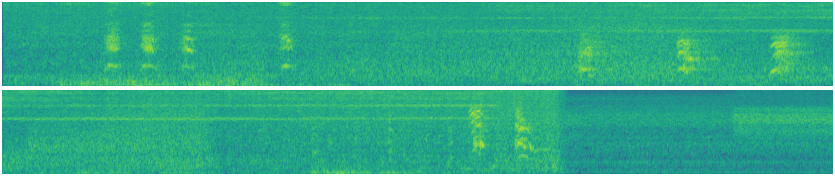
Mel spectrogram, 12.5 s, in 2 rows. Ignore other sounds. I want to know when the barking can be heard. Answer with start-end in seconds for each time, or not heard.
0.4-2.4, 4.3-6.1, 8.6-10.3.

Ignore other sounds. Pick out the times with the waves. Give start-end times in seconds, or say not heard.
0.0-10.5.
